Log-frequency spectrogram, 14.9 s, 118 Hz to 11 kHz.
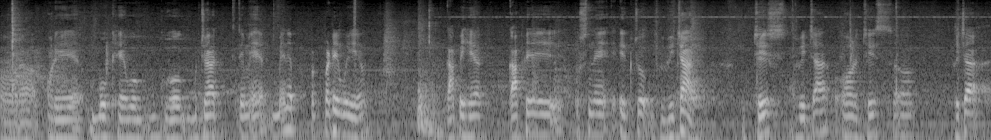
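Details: Stuttering with audible word repetitions in a man on day 84 of daily self-practice to control his stutter, during a storytelling exercise.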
